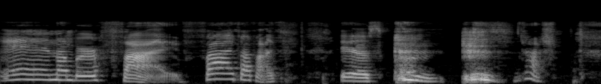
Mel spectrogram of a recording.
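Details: Young woman who has stuttered all her life since starting school, always in speech class; blocks when stressed; uncle and mother also stutter; stuttering.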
